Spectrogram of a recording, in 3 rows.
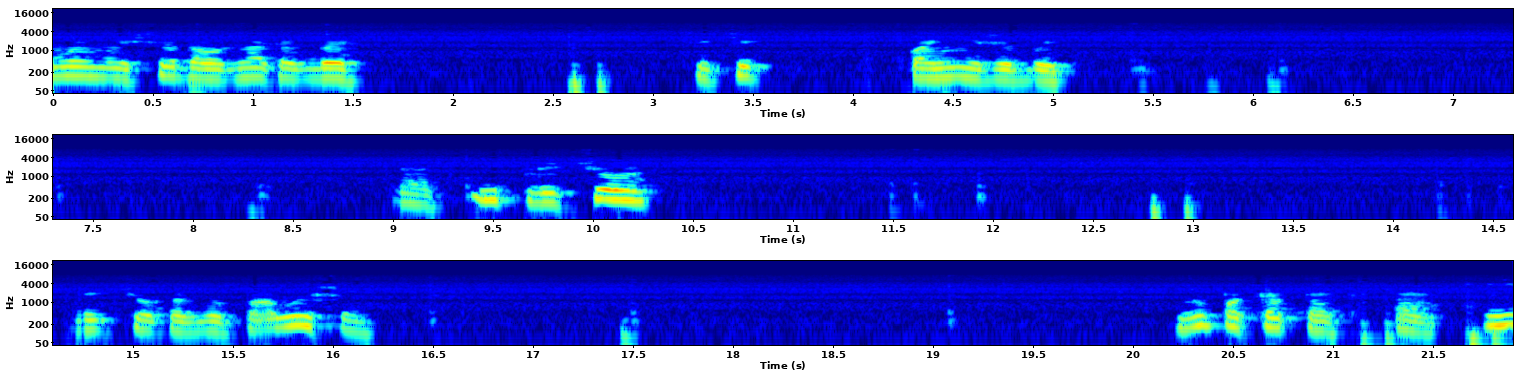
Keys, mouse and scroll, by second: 0.8 middle click, 2.6 r, 4.5-5.3 middle drag, 6.2-7.3 middle drag, 8.3-9.5 middle drag, 11.6 click, 12.8 r, 14.3 drag, 14.6-16.5 middle drag, 17.6-19.0 middle drag, 21.2 a, 21.7 i.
